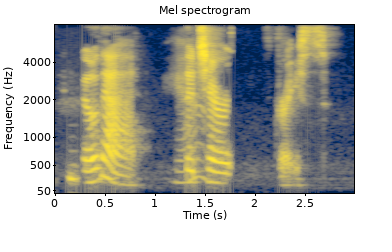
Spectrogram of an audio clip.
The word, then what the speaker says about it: Charis: Charis Grace. It's technically, I think the official pronunciation. It's a Greek word and it means is charis, but it's connected with grace and love, and so Oh, and cherish.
